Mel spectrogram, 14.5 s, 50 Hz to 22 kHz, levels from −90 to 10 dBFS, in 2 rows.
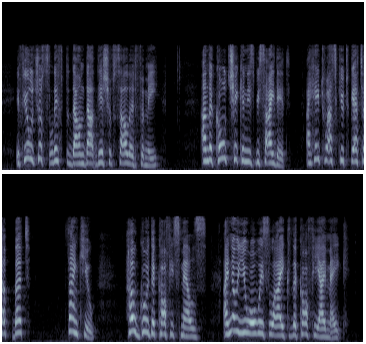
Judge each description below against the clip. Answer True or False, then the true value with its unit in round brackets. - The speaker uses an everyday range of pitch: True (4.5 semitones)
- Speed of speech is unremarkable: True (170 wpm)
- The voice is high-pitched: True (245 Hz)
